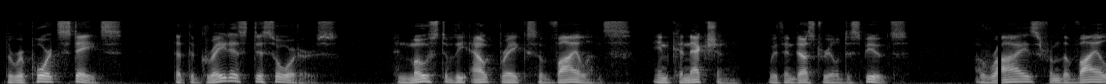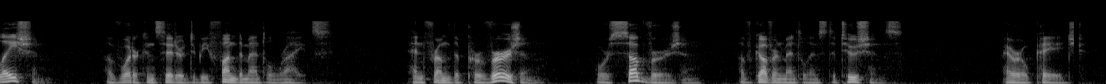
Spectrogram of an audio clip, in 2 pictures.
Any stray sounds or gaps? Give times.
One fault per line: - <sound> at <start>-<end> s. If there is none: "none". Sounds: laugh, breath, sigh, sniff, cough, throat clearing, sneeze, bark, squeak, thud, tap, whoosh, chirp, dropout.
- dropout at 10.0-10.0 s
- dropout at 21.8-21.9 s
